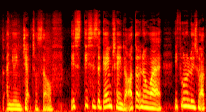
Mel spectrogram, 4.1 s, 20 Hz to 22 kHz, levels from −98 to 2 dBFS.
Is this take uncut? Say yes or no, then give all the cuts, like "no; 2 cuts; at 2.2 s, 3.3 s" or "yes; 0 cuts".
no; 1 cut; at 1.3 s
